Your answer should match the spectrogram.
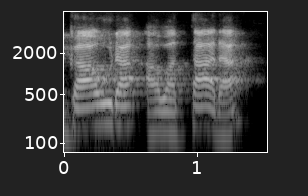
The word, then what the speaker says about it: Gaura Avatara: O sea, más puntualmente se escribe como lo acabo de mencionar, pero se pronuncia Gaura, se escribe Gaura Avatara, pero se pronuncia Gaura Avatar, y es otro nombre para Chaitanya, ¿no?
